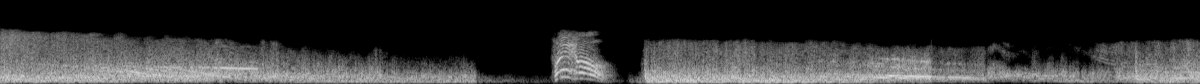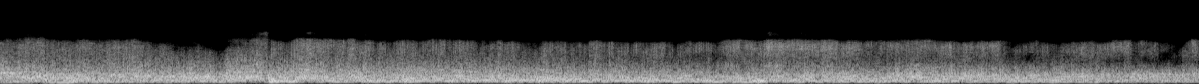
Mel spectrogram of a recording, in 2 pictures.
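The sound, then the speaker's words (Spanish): Naval artillery guns firing during a sea battle in a 1960 film about sinking the Bismarck: loud, sustained booming and rumbling blasts that break off briefly around five seconds, then resume and roar on without a pause. “Tiran demasiado cerca para mi gusto. ¡Mire 200 a estribor, comandante! ¡Fuego!”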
